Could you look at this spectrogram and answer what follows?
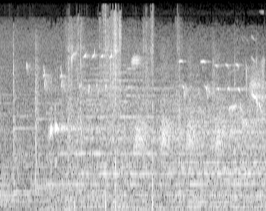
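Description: A bird cawing somewhere in the fantasy world of the video game Avowed, a few scattered harsh calls over a busy bed of game ambience and music, moderately loud but partly masked.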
